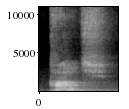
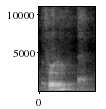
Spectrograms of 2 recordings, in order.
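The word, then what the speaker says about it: conch: कॉन्च, शंख जो होता है उसको या तो बोला जाता है कॉन्क या बोला जाता है कॉन्च। यहाँ पर च की भी प्रोनाउंसिएशन है और सॉरी श की प्रोनाउंसिएशन भी बोली जाती है कॉन्च, कॉन्च, कॉन्क। कॉन्च भी कुछ लोग बोल देते हैं बट एक्चुअली में कुछ लोग इसको जो करेक्ट बोलना चाहिए वो ये तो कॉन्क या बोला जाता है कॉन्च।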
